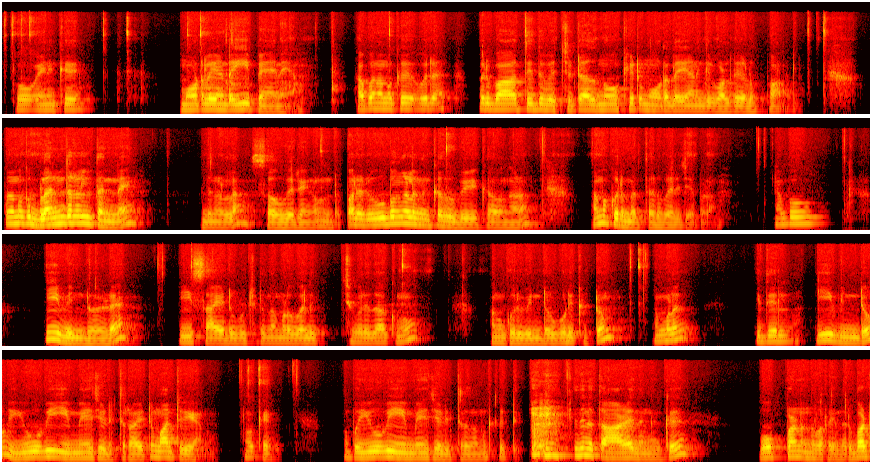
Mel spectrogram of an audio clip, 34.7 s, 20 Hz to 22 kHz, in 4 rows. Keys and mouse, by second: 11.0-12.7 drag, 18.4-21.4 drag, 22.7-34.7 drag.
